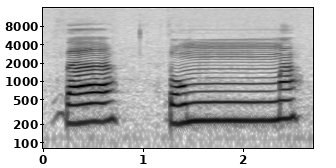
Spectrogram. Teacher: سا جو ہے اس کی ادائیگی میں سیٹی جیسی آواز نہیں آنی چاہیے، سا کو نرمی سے ادا کریں گے۔ ذال اور سا ان دونوں کا مخرج سیم ہے، تو ذال جو ہے جس طرح اس کی آواز میں سیٹی جیسی آواز نہیں آتی، اس طرح سا میں بھی سیٹی جیسی آواز نہیں آئے گی۔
